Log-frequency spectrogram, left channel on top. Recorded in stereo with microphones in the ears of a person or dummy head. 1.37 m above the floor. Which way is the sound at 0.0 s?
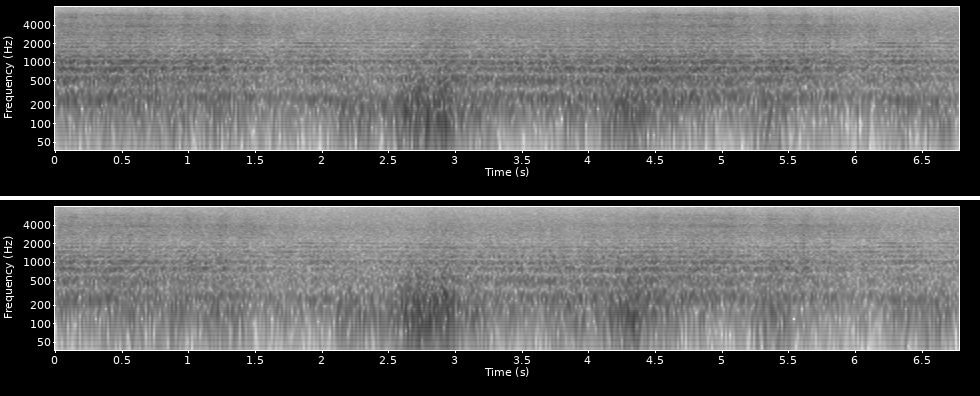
10° left (ahead or behind).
